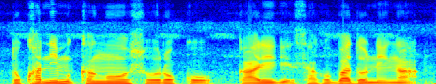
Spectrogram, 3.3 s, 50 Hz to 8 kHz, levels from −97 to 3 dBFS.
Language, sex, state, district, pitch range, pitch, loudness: Garo, male, Meghalaya, West Garo Hills, 110-130 Hz, 115 Hz, -17 LUFS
